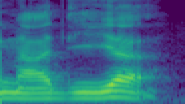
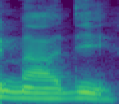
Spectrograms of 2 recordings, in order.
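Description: First: "معدیه" with the final y voweled, the wrong way; تلفظ نادرست معدیه; wrong form demo. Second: "معدی" ending on a still, unvoweled y; معدی با یای ساکن; correct form demo. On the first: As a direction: say "معدیه" as the error. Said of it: "میگه معدی". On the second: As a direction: close "معدی" with no vowel after the y. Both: Shown as a demonstration.

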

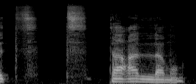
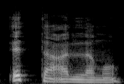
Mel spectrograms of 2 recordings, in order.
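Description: First: تعلمو begun on a bare, vowelless t; vowelless first letter. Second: اتعلمو opened with "et", leaning into a doubled t; اتعلمو with an added initial e before the double t; helping vowel in front. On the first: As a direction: isolate a "ts" ت, pause, then say تعلمو. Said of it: "که ادغام بشه". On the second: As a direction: say "et-ta'allamu" for اتعلمو, slowly. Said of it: "الف میاریم". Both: Shown as a demonstration.

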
